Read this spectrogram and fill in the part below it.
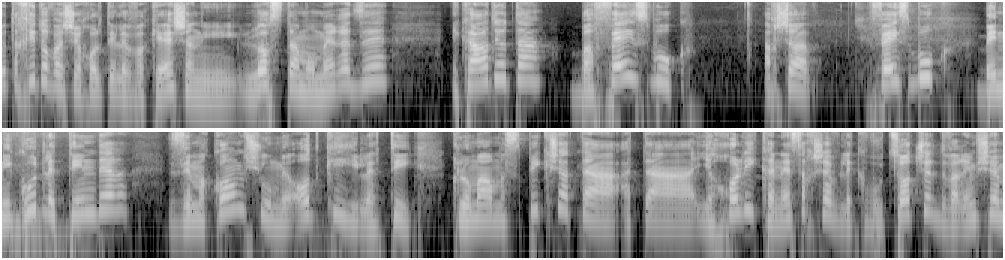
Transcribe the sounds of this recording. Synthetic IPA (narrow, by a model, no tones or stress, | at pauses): jutaχito̞vaʃejeχoltile̞vake̞ʃanilo̞stamo̞me̞ʁetze̞ | ekaʁtio̞ta | bafejsbuk | aχʃav | fejsbukbe̞niɡudle̞tinde̞ʁ | ze̞mako̞mʃeume̞ʔo̞dke̞ɦilatiklo̞maʁmaspikʃeata̰ːtajaχo̞lːiːkane̞saχʃavle̞kvut͡so̞tʃeldvaʁimʃe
